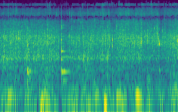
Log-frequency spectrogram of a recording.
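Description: Sautéing goto ingredients with meat in a pan: a steady, loud sizzle and frying hiss with stirring scrapes throughout, no talking.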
